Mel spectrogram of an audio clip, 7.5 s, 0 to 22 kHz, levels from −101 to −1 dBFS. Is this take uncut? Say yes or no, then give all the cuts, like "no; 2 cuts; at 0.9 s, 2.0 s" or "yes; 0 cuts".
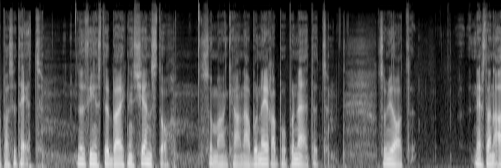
yes; 0 cuts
